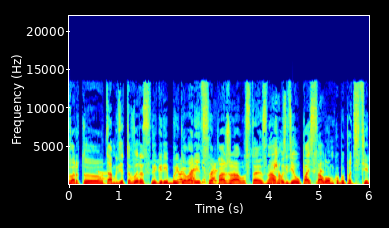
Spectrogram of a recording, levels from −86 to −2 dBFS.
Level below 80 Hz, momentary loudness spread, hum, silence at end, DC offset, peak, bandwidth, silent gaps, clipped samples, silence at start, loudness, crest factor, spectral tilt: -36 dBFS; 4 LU; none; 0 s; under 0.1%; 0 dBFS; 14 kHz; none; under 0.1%; 0 s; -12 LUFS; 12 dB; -6.5 dB/octave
